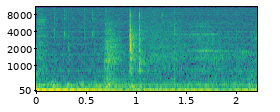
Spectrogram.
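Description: A few scattered keystrokes on a computer keyboard, typing an equation.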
